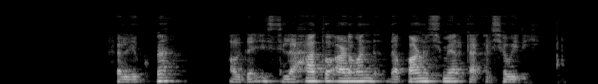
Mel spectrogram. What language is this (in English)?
Pashto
